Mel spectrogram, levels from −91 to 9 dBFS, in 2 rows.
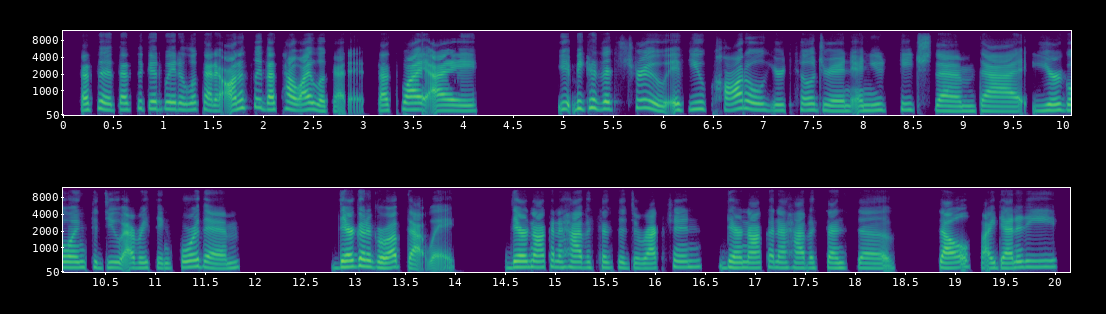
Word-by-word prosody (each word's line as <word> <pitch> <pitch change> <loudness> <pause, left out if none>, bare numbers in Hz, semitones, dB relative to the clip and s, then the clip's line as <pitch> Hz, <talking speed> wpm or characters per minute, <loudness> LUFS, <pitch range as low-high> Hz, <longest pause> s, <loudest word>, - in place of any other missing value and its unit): That's 240 +1 0
a 265 -5 +2
that's 255 0 -1
a 300 - -5
good 285 0 -1
way 275 -1 +2
to 255 - -2
look 255 +2 -3
at 225 - +2
it. 215 - +1
Honestly, 330 +2 +1
that's 255 -2 +2
how 260 -4 +4
I 255 +2 +5
look 205 -6 0
at - - -6
it. 335 0 -11
That's 220 +1 -1
why 260 -1 +5
I 215 0 +2 0.8
yeah, 270 - -2
because 295 +2 +1
it's 280 0 0
true. 310 - 0
If 245 +5 -1
you 275 +2 -3
coddle 255 +1 +1
your 225 0 -4
children 225 -4 -2
and 215 +2 -3
you 235 +1 -3 0.2
teach 245 -2 -7
them 200 -1 0
that 190 -2 0
you're 225 +3 +1
going 225 -1 +1
to 225 - -4
do 215 +1 -3
everything 205 -1 -2
for 240 +3 +3
them, 200 -3 -1 0.9
they're 240 +4 +7
gonna 260 -2 +5
grow 210 -3 +5
up 235 - +4
that - - 0
way. - - -6 0.5
They're 230 +2 +5
not 230 -1 +3
gonna 230 -3 -1
have 220 -2 +2
a 220 - -4
sense 215 -1 -3
of 205 -2 -5
direction, 200 +5 -2 0.2
they're 215 -3 +2
not 210 0 +2
gonna 220 -3 -2
have 205 -1 -1
a 205 - -3
sense 205 -1 -1
of 195 -1 -2 0.5
self, 205 +4 +4
identity, 230 +5 0
225 Hz, 190 wpm, -23 LUFS, 205-250 Hz, 0.9 s, they're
